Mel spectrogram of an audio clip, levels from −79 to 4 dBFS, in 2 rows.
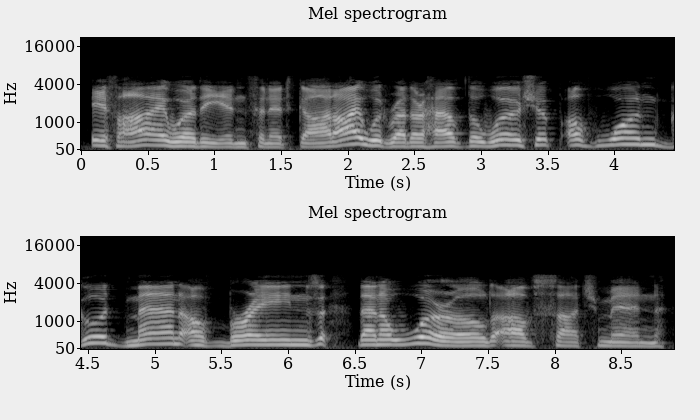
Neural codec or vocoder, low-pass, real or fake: none; 5.4 kHz; real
